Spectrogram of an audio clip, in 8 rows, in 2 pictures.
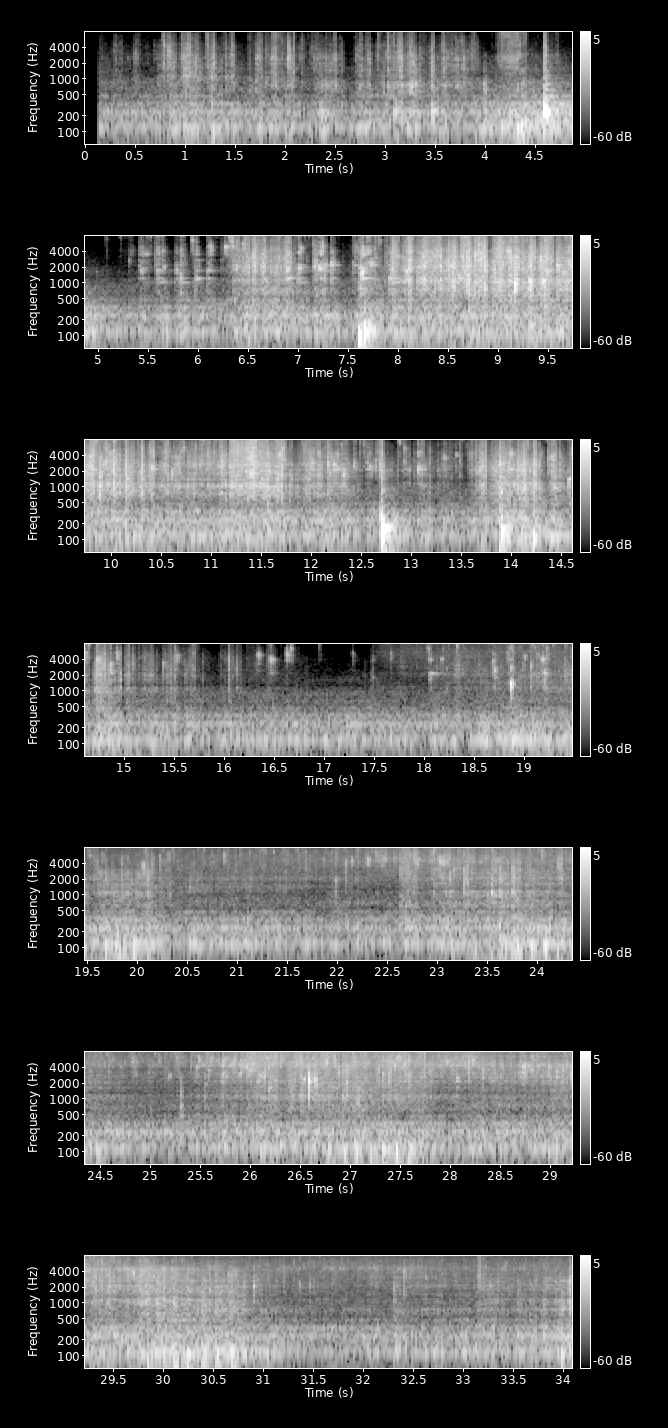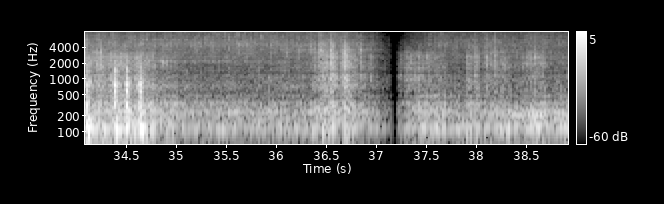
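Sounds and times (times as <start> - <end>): plastic bag rustling: 0.2 - 4.4, 6.4 - 16.3
chicken sizzling in hot oil: 17.5 - 38.9.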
